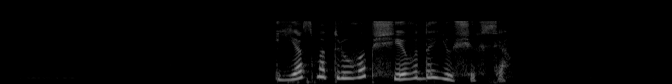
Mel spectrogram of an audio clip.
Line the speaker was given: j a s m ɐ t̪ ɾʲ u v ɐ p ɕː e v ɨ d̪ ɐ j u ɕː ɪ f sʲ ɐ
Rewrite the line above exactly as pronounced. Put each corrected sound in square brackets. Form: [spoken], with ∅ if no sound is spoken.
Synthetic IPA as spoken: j a s m ɐ t̪ ɾʲ u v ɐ p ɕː e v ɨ d̪ ɐ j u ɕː ɪ [x] sʲ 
